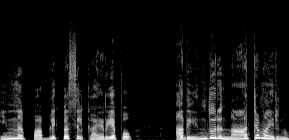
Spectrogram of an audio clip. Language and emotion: Malayalam, disgusted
